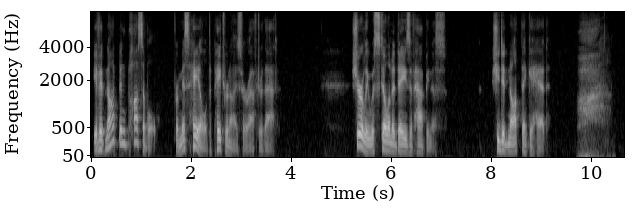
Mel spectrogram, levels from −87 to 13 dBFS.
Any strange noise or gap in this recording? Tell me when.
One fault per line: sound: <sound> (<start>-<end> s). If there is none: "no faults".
sound: breath (9.7-10.5 s)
